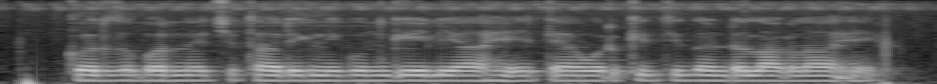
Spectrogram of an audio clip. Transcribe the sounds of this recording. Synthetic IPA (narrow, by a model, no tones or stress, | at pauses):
kəɾd͡zəbəɾɳjat͡ɕiːt̪aɾiːkniɡuːnɡeliːaɦet̪jaʋəɾkit̪iːd̪əɳɖəlaɡlaːɦḛ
